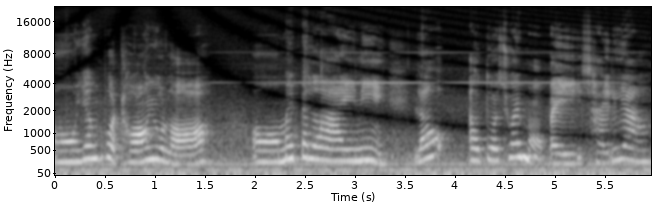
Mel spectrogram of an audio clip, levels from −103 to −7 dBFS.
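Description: Channels drifting apart runs through the whole speech clip. The two channels appear to be clocked separately, with a mismatch of around 150 parts per million, so their offset grows to under a millisecond by the end. Summed to mono, the comb notches sweep slowly, giving a gradual flanging colour.

A feedback whistle enters at 1.47 s and continues to the end: a thin, steady tone at 4.1 kHz, about 20 dB below the speech, swelling and fading slowly in level. Its likely cause is a loudspeaker-to-microphone loop sitting just at the edge of feedback without running away.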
